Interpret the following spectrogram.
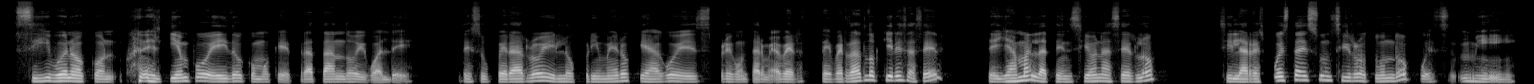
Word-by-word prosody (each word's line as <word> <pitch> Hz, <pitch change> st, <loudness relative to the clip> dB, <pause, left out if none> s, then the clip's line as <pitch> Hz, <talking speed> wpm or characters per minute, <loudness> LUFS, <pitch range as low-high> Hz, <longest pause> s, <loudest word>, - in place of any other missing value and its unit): Sí, 145 Hz, +2 st, -1 dB
bueno, 150 Hz, -2 st, +5 dB
con 125 Hz, -2 st, -1 dB
con 170 Hz, -, -1 dB
el 145 Hz, -4 st, +3 dB
tiempo 155 Hz, +3 st, +2 dB
he 140 Hz, -1 st, +4 dB
ido 140 Hz, +1 st, +1 dB
como 125 Hz, -2 st, -4 dB
que -, -, -4 dB
tratando 125 Hz, +2 st, 0 dB
igual 110 Hz, -2 st, -2 dB
de -, -, -6 dB, 0.4 s
de 125 Hz, -, -6 dB
superarlo 130 Hz, +4 st, +1 dB
y 165 Hz, -4 st, +2 dB
lo 135 Hz, -1 st, -2 dB
primero 135 Hz, +5 st, -2 dB
que 140 Hz, -4 st, -1 dB
hago 130 Hz, +4 st, 0 dB
es 130 Hz, -2 st, -2 dB
preguntarme: 120 Hz, -2 st, -3 dB
"A -, -, +1 dB
ver, 125 Hz, +4 st, -1 dB
¿de 125 Hz, -3 st, 0 dB
verdad 140 Hz, +7 st, +2 dB
lo 205 Hz, 0 st, +3 dB
quieres 195 Hz, +1 st, +1 dB
hacer? 165 Hz, -, -1 dB, 0.4 s
¿Te 135 Hz, -2 st, 0 dB
llama 145 Hz, +8 st, +4 dB
la 165 Hz, -8 st, +5 dB
atención 135 Hz, +3 st, -1 dB
hacerlo?". 145 Hz, -, 0 dB, 0.6 s
Si 140 Hz, -, -4 dB
la 130 Hz, -1 st, +5 dB
respuesta 180 Hz, +10 st, +1 dB
es 200 Hz, +1 st, -1 dB
un 200 Hz, -1 st, +1 dB
sí 170 Hz, -2 st, -3 dB
rotundo, 155 Hz, +5 st, 0 dB
pues 125 Hz, +1 st, -7 dB
mi 135 Hz, -4 st, -3 dB
140 Hz, 170 wpm, -22 LUFS, 130-155 Hz, 0.6 s, bueno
